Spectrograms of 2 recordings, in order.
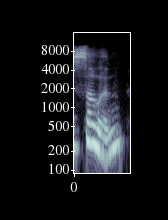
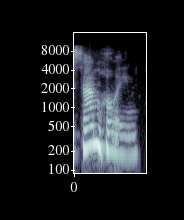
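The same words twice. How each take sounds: First: The word is pronounced with reduced, unspelled sounds. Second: The word is pronounced as it is spelled. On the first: The speaker calls it right. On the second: The speaker calls it wrong.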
